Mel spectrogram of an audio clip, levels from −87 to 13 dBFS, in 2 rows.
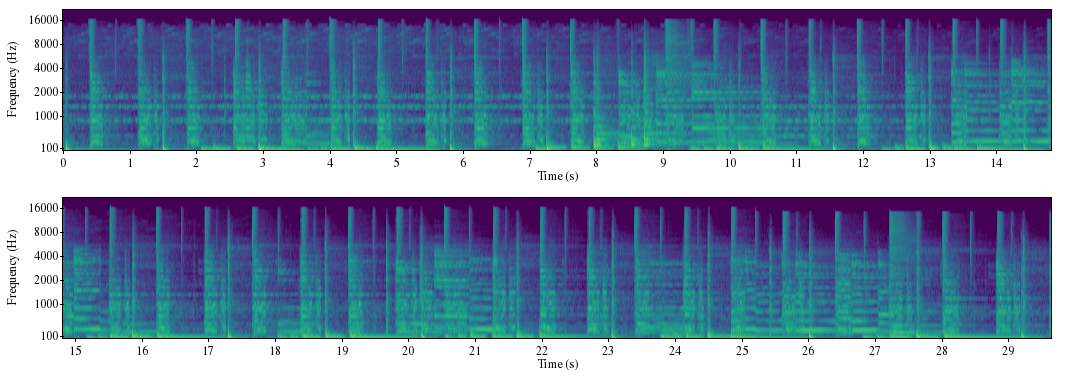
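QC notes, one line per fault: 25.2 to 29.65 s, section at the wrong speed: the sound drops about two semitones and drags at 0.893x, likely from playback set to the wrong clock rate.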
